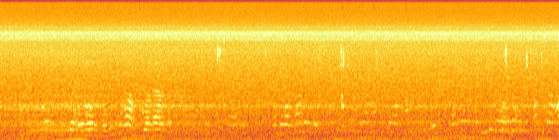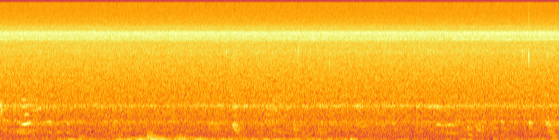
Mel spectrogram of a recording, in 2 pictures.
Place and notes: recorded with contact microphone on the one of the oldest lithuanian wooden bridge.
